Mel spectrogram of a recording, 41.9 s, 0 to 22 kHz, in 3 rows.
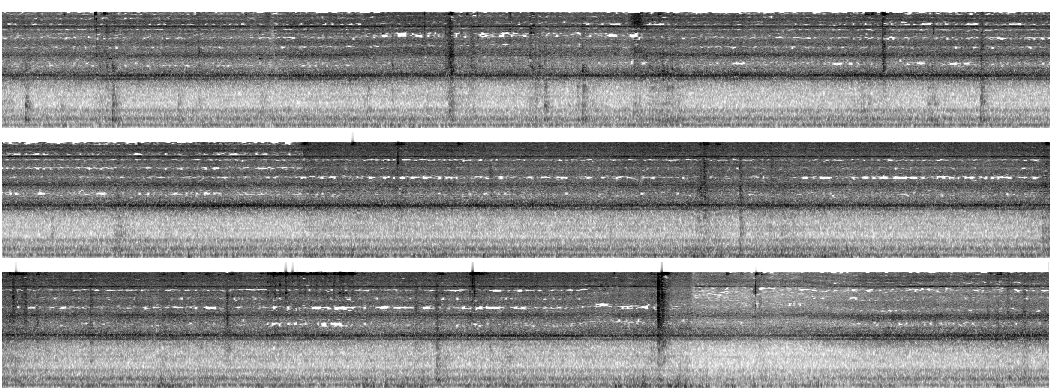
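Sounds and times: truck engine idling: 0.0s - 41.9s
chains clinking: 30.5s - 34.8s.

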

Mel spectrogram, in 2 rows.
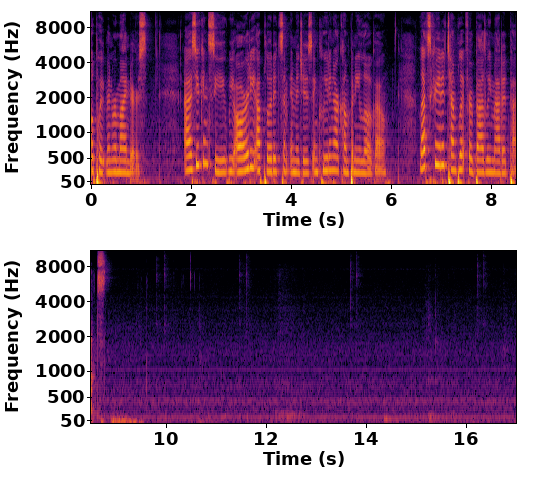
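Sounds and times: low steady hum: 0.0s - 17.0s
computer mouse clicks: 9.5s - 10.7s, 11.4s - 11.7s, 13.6s - 14.0s, 16.2s - 16.5s.

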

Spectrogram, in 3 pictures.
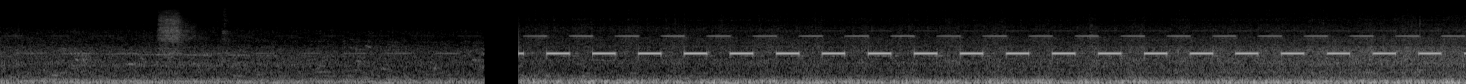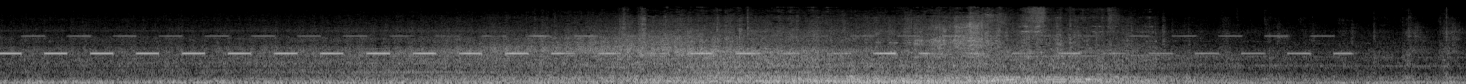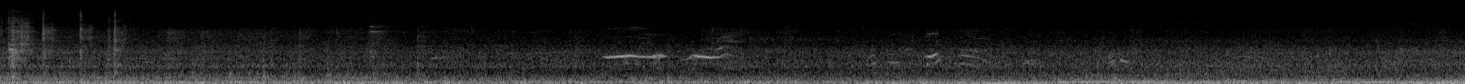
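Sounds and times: level crossing warning alarm: 4.6s - 28.7s
diesel locomotive passing: 9.5s - 43.9s
train wheels clicking over rails: 28.1s - 35.2s.

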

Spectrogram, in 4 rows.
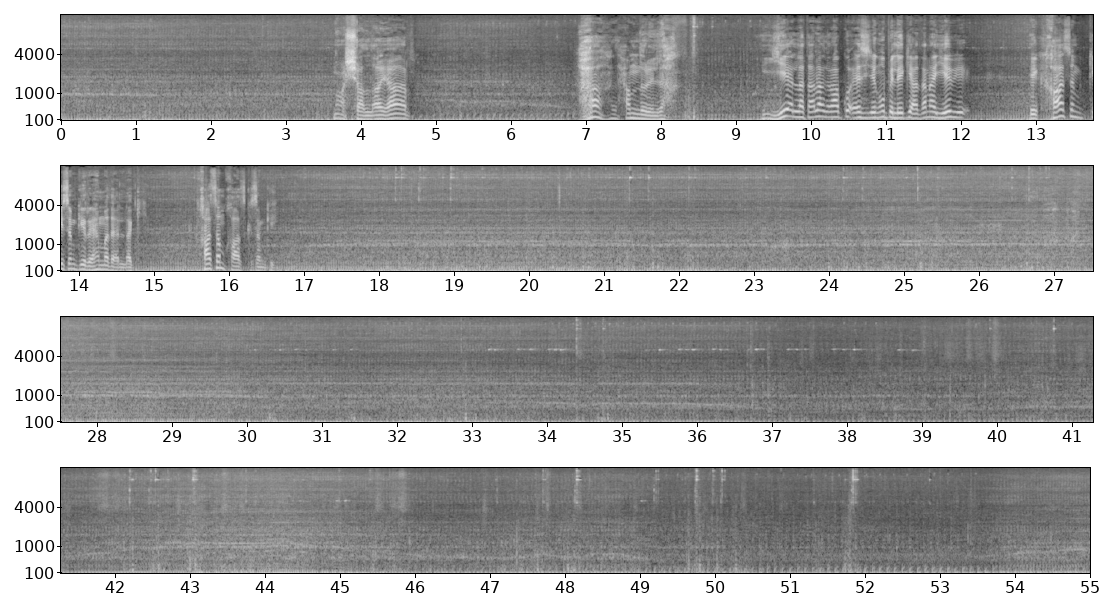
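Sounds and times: motorcycle engine running: 0.0s - 55.0s.

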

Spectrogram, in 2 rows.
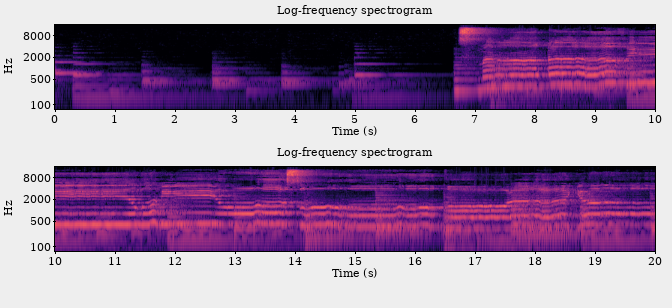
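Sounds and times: soft instrumental backing track: 0.0s - 20.0s
woman singing: 6.7s - 20.0s.

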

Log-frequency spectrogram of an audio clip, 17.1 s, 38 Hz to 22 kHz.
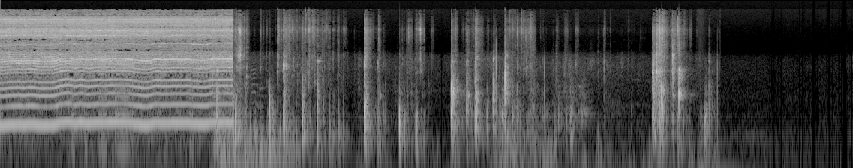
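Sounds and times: logs landing on log pile: 4.3s - 11.8s, 13.0s - 14.4s.

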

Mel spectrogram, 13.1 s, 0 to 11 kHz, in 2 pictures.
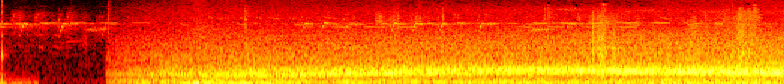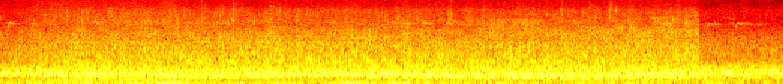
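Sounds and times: river running over stones: 6.6s - 12.4s.

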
